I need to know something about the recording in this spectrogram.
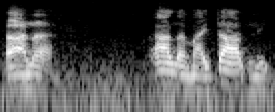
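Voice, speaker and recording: A man's voice: on the low side, steady tone, slow, a bit bright, muffled recording. An actor in 1940s radio acting style, playing a scheming man who croons and then pleads theatrically. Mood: crooning. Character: scheming man with a cold, false tenderness.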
